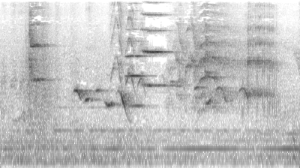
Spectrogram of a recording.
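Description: Caique parrots calling: a harsh squawk about half a second in, then a quick run of sliding whistles and chirps for the next two and a half seconds.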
